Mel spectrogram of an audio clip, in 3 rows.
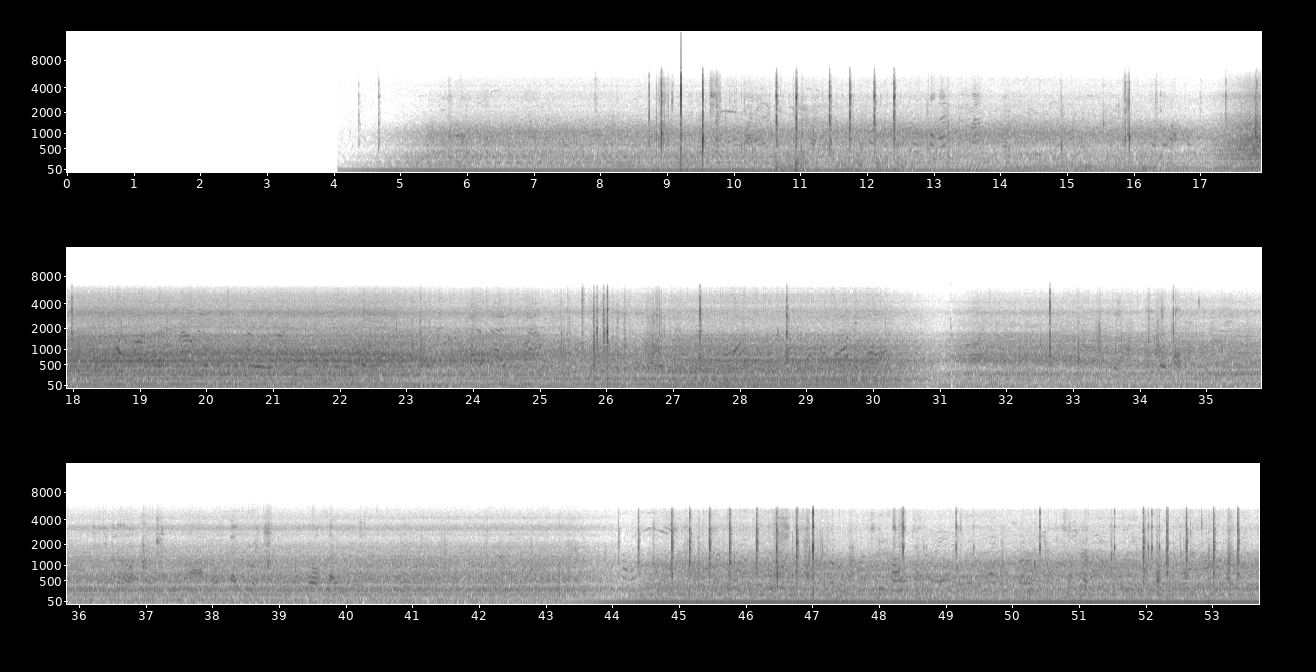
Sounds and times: Car: 4.1 - 53.7.

